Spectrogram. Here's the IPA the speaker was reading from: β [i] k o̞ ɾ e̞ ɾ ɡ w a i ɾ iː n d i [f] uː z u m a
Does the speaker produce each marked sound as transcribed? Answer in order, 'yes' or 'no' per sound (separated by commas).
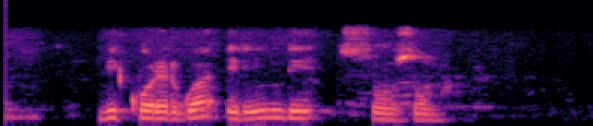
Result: yes, no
